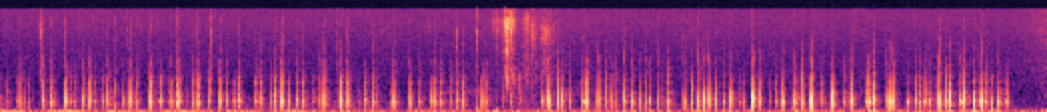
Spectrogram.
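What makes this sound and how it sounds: A small red hardcover notebook with a textured cover is held in both hands and tapped with fingertips and short nails. Rapid, dense taps give a dull, hollow knocking centered in the low mids, with a brief brighter, scratchy moment midway before the tapping resumes and stops at the end.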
